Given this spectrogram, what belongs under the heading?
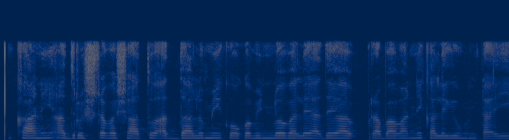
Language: Telugu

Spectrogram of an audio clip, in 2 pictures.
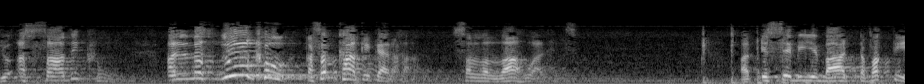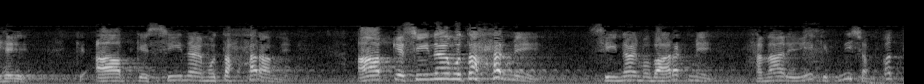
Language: Urdu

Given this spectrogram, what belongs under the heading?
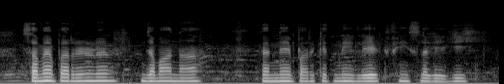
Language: Hindi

